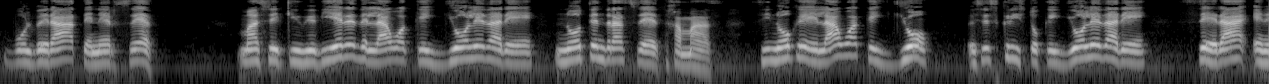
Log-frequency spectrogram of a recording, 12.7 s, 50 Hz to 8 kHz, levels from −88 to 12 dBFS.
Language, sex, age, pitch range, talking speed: Spanish, female, 50-69, 180-240 Hz, 155 wpm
